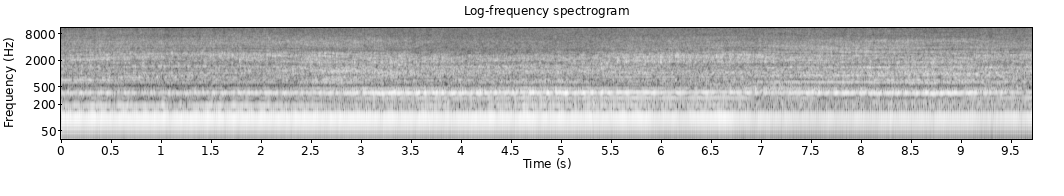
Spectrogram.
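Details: Ferrari 360, first cold start after a Gruppe M air box install, recorded on an iPhone: loud, steady high cold idle with a smooth, even drone and no misfires, rattles or hiss. Normal.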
